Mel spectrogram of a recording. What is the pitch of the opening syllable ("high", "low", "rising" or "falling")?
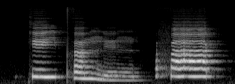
high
